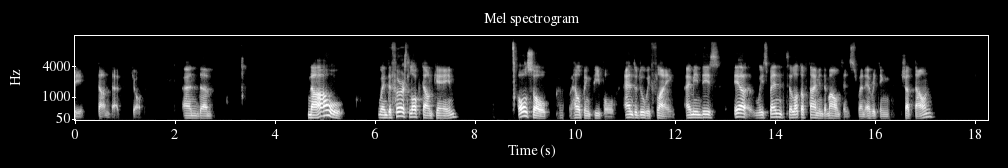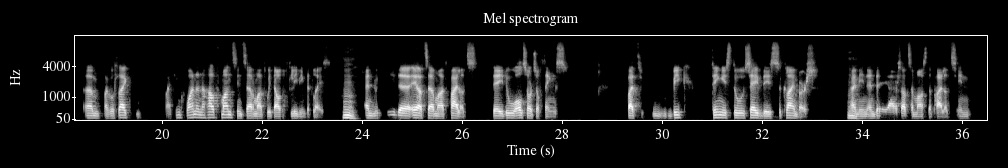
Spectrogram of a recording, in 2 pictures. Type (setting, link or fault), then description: link, video call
